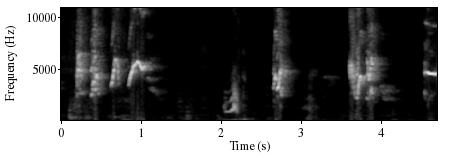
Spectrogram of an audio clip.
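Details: Oriental magpie-robin (kacer) lure song, gacor ngeplong, meant to make untrained magpie-robins sing. Short clusters of harsh, rapid chirps and twitters with gaps between, plus one lower rising note.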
